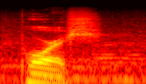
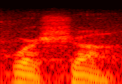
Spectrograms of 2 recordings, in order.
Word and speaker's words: Porsche: Not just MR, but Porsche. At least I'm wearing the right shirt today. Yes. And it's pronounced Porsche.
